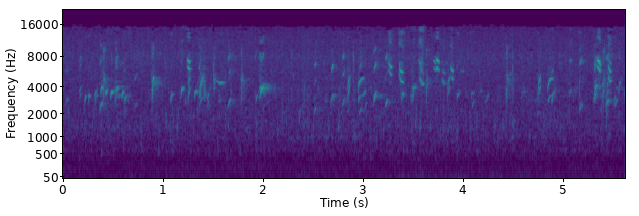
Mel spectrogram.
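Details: Goldfinch twittering with a busy, continuous stream of high chirps and thin whistles. The notes overlap and suggest more than one bird singing.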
